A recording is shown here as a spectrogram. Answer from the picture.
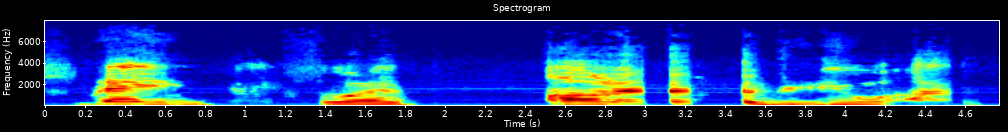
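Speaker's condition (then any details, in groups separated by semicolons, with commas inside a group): Cerebral palsy; 37 years, long-term care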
